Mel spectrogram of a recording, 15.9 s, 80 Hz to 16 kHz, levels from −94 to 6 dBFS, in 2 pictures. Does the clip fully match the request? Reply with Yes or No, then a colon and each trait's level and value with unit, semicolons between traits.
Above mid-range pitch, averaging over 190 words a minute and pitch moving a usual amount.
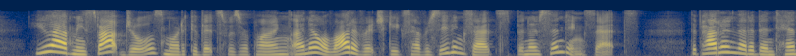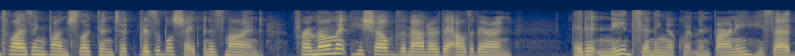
Yes: high, 205 Hz; fast, 205 wpm; average, 3.6 semitones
